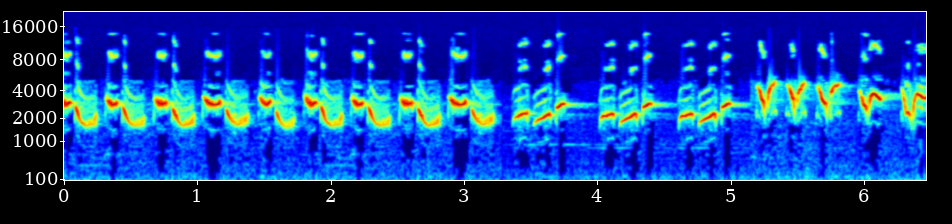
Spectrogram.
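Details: Chinese hwamei pours out a fast string of down-slurred whistles, shifts to rising three-note phrases, and ends with sharp chevron-like notes in a varied, loud song.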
